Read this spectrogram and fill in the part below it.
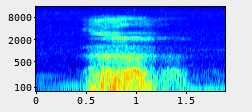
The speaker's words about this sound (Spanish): Después gruñó y se acercó de un salto hacia mí.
